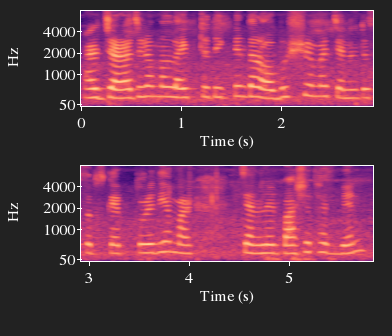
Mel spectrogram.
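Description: A young woman talks casually into her phone during a live stream for her beauty channel. Her voice sits high and light, and she chats warmly with viewers, thanking them and asking them to subscribe. A faint hum runs under the audio. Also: level tone, fast talker.

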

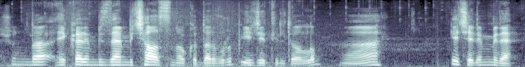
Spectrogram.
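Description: A young man with a Turkish accent commentating his own gameplay on a live stream, excitable and quick to go from muttering to frustrated outbursts. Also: mid-range voice, a little hiss or hum.

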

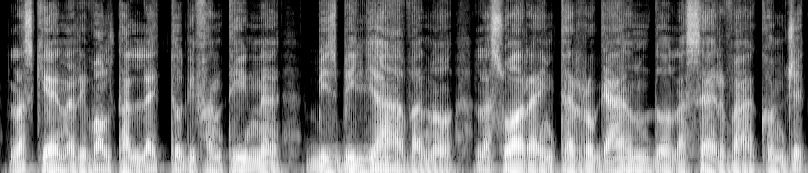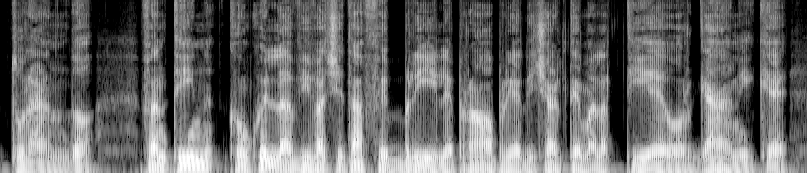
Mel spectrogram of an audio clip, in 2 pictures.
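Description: Man, very deep voice, audiobook narrator, measured and expressive reading, dry close sound. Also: dry recording. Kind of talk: scripted literary narration.

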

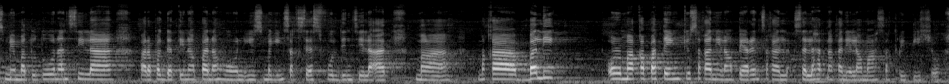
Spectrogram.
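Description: A woman's voice: on the high side, long reverb tail. A young Filipina teacher in a chatty, emotional way telling a classroom story, switching between Tagalog and Bisaya. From Philippines. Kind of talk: casual storytelling vlog.

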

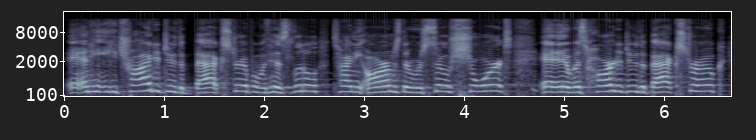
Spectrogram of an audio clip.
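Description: A middle-aged woman pastor preaching from a church pulpit and telling an animated story with repeated words. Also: high voice, normal speed. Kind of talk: sermon storytelling. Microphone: pulpit microphone, far camera.

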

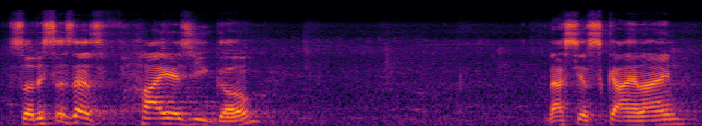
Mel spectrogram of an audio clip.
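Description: A man's voice: fairly high pitch, slow pace, bright, forceful tone, slight background noise, rough recording. Rambling man giving a house tour. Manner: rambling, searches for words with many fillers. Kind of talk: casual walking house tour. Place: empty house, indoors and on balconies. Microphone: handheld phone camera.

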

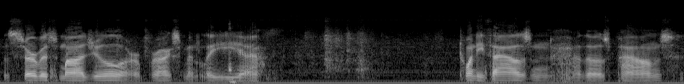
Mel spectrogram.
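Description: American man, mission control announcer, deep, measured commentary, faintly noisy archive broadcast. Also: level tone, sharp tone. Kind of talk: measured live spaceflight commentary.

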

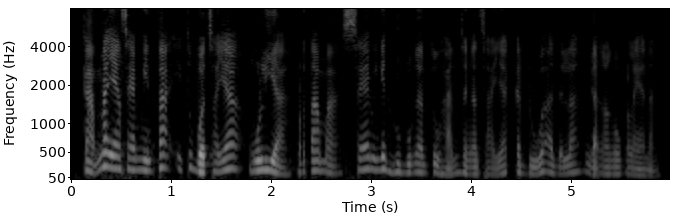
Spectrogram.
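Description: A man preaching a sermon, telling stories in a conversational way and acting out his own prayers and dialogue with sudden loud bursts and chuckles. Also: fairly high pitch, fairly quick, no room sound. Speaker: pastor. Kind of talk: storytelling sermon.

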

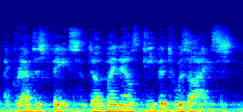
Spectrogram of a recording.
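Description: A man with a lowish voice narrates a horror story in a calm, even way. The sound is echoey and distant, as if played back in a room, with loud music under it. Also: moderate pace, muffled recording. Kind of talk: scripted narration. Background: background music from the played video.

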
